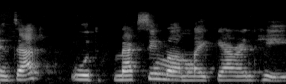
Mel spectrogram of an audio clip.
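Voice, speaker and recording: A woman talks at a moderate pace. Background noise is noticeable behind her. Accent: Chinese. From China. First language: Chinese. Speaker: virologist and dissident. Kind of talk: panel discussion.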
